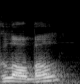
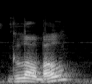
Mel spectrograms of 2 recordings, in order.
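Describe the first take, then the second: First: The first vowel is not a clear O sound. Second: The first vowel is a clear O sound. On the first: The speaker calls it wrong. "It isn't global" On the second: The speaker calls it right. "it's O, global"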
